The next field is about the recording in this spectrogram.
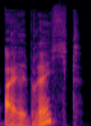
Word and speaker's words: Albrecht: P-E-T-E-R und dann S-C-H-L-O-S-S-E-R. – Zwei. – Sie sind Frau Albrecht? – Ja, mein Name ist Jutta Albrecht. Jutta schreibt man J-U-T-T-A und Albrecht, meinen Nachnamen, A-L-B-R-E-C-H-T.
